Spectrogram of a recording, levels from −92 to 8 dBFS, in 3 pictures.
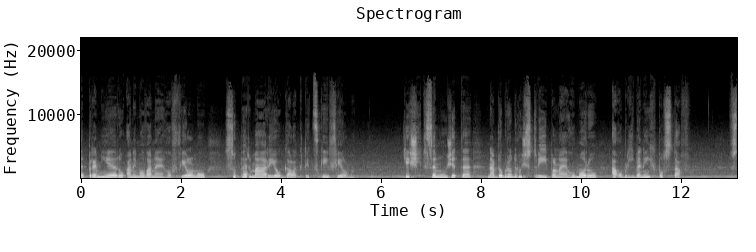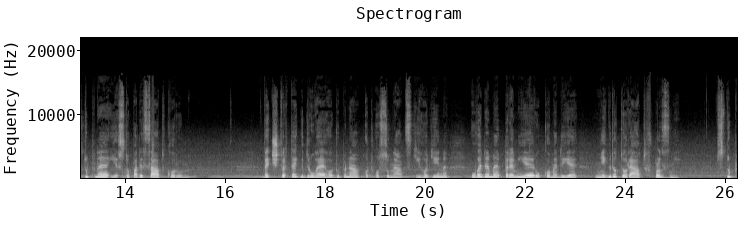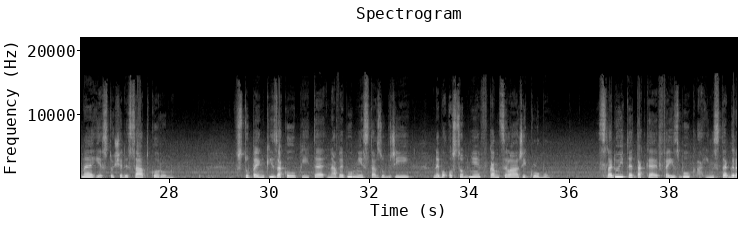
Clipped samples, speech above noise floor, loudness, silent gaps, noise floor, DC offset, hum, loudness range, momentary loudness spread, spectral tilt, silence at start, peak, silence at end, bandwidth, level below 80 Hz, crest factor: under 0.1%; 25 dB; -17 LUFS; none; -42 dBFS; under 0.1%; none; 4 LU; 15 LU; -5 dB/octave; 0 s; 0 dBFS; 0 s; 14.5 kHz; -60 dBFS; 18 dB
